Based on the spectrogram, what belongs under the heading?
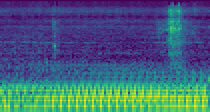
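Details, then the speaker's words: Freshly started car: steady low rumble with an even quick pulse, no knocking or rattling, no smoke yet; idle sounds healthy. "It's not smoking. It's not smoking at all yet. Sounds healthy."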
